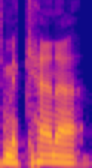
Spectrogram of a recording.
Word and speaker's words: McKenna: The term machine elf was coined by ethnobotanist Terence McKenna, I said it right, for the entities he encountered in DMT hyperspace, also using terms like fractal elves or self-transforming machine elves.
